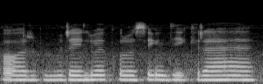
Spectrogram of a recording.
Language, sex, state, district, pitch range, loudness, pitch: Hindi, female, Jharkhand, Palamu, 205-210 Hz, -15 LUFS, 210 Hz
